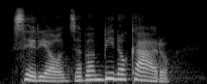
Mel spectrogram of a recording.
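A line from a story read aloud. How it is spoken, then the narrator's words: Choked exclamation. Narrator (Italian): ella esclamò, soffocando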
